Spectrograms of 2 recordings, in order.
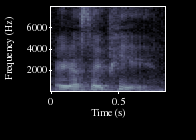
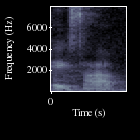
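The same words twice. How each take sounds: First: It is spelled out letter by letter. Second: It is said as one single word. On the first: "or you're saying it as the letters" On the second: "it's a word, a new word"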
